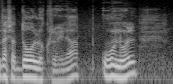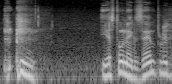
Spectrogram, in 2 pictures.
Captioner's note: strained voice; cough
